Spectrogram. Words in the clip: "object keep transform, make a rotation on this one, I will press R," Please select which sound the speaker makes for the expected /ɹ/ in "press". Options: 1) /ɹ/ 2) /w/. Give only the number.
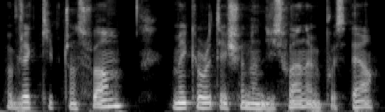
2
